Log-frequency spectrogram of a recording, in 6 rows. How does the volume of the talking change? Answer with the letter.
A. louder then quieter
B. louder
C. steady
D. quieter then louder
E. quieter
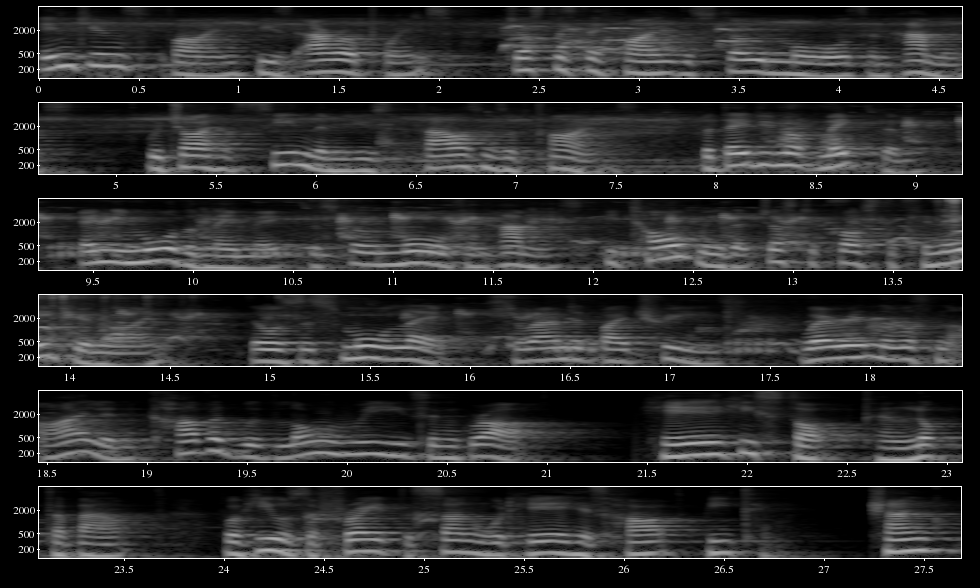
C.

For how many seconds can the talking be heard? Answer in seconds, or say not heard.
27 s.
